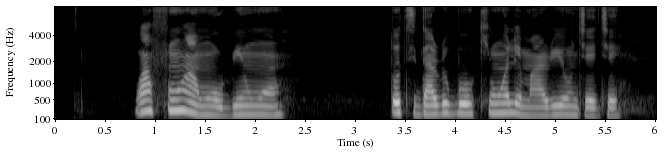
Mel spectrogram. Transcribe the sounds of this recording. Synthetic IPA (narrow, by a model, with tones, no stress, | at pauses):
wa˦fũ˦a˦˨w̃ɔ̃˧o˨bĩ˨˧˦w̃ɔ̃˧ | to˦ti˧da˧ɾu˦ɡ͡bo˦kʰi˦w̃ɔ̃˦le˦˨mãː˨˦ɾi˦o˦n̩˦d͡ʒɛ˧d͡ʒɛ˧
